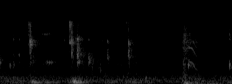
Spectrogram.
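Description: Faint clicking of a computer keyboard as someone types on an unmuted call, with a few scattered, soft key strikes at an irregular pace and no voices.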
